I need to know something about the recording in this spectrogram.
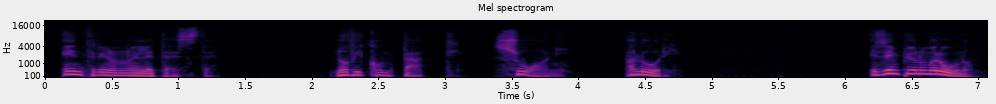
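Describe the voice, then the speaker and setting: A man reciting a theatrical monologue for radio, declaiming with dramatic pauses and emphatic phrasing. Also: mid-range voice, a little mellow, dry recording, clean studio sound.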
